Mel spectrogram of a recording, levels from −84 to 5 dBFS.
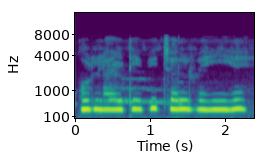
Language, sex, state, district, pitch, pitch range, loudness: Hindi, female, Madhya Pradesh, Bhopal, 290 Hz, 285-295 Hz, -11 LUFS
